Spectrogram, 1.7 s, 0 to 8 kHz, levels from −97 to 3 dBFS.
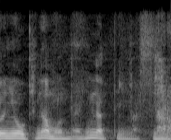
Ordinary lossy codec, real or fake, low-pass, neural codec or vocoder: Opus, 64 kbps; fake; 7.2 kHz; codec, 44.1 kHz, 7.8 kbps, Pupu-Codec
